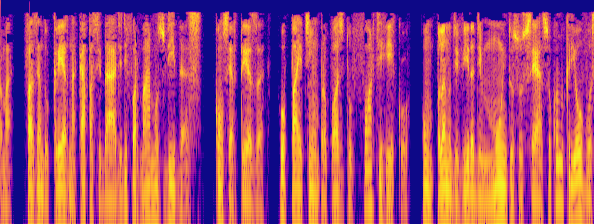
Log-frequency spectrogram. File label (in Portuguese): Aniversário Filho Masculino; Aniversarios; Telemensagens 2017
